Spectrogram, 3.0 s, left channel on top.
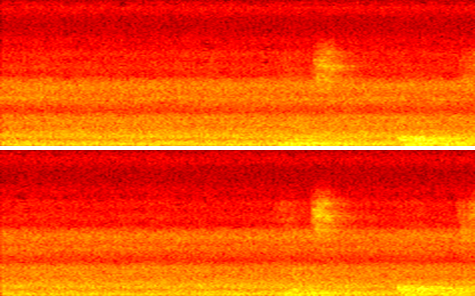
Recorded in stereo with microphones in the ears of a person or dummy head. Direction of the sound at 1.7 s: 40° right (ahead or behind).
